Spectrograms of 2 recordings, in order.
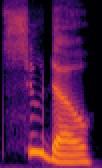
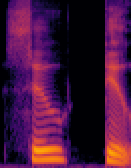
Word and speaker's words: sudo: Now it's Speaker: tempting to call it sudo, but it's actually pronounced soo do.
